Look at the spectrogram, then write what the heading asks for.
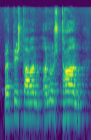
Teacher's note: मूर्धन्य स और थ का ठ हो जाता है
